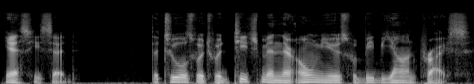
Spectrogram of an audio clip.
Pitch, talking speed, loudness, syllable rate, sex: 90 Hz, 200 wpm, -21 LUFS, 4.6 syllables/s, male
